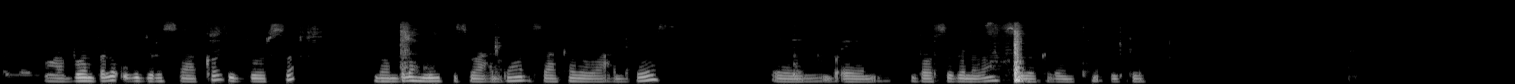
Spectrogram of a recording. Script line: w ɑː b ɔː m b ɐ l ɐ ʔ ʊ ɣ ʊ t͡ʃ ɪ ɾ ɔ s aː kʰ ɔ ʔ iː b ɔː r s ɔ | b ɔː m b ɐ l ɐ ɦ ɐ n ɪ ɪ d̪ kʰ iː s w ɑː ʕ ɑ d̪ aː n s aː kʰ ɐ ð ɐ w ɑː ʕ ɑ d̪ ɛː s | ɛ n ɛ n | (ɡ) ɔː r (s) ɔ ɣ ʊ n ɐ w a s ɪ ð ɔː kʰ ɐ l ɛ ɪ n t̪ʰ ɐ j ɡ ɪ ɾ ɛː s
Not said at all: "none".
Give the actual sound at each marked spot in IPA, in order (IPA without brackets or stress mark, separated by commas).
b, s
